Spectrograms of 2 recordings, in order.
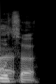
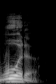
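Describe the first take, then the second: First: The t is pronounced as a clear t. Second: The t is said in an American way. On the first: "instead of water" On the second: "Americans be like water"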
